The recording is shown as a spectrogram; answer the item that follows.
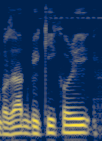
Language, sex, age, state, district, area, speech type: Assamese, male, 30-45, Assam, Sivasagar, rural, spontaneous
